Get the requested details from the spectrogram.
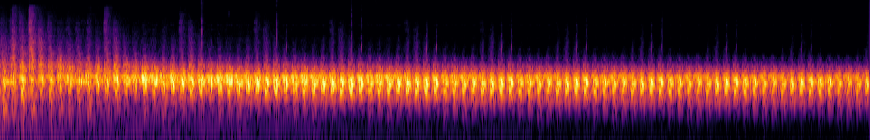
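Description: Many small birds twitter and chirp in a busy flock.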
